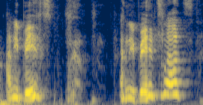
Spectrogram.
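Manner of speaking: high, laughing "any bids, lads"; mock auctioneer. Streamer jokingly auctioning to viewers, laughing high. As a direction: giggle through a cheeky auction call.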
